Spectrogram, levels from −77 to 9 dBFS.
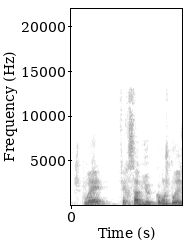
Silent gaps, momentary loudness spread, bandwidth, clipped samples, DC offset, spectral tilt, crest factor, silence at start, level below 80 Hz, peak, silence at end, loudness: none; 10 LU; 14 kHz; under 0.1%; under 0.1%; -6.5 dB/octave; 18 dB; 0.05 s; -72 dBFS; -14 dBFS; 0 s; -32 LUFS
